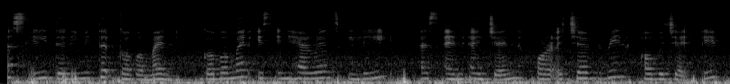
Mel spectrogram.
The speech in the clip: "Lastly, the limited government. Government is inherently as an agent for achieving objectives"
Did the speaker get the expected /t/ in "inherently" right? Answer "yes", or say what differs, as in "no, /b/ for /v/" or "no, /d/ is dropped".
no, /s/ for /t/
